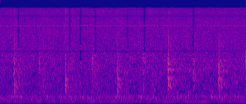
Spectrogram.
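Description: Hands tapping on the lower belly in a steady rhythm, soft taps about two a second with lighter ones between, over a steady low hum.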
